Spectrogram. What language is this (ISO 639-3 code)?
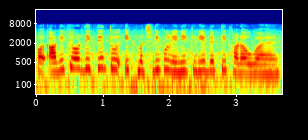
hin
